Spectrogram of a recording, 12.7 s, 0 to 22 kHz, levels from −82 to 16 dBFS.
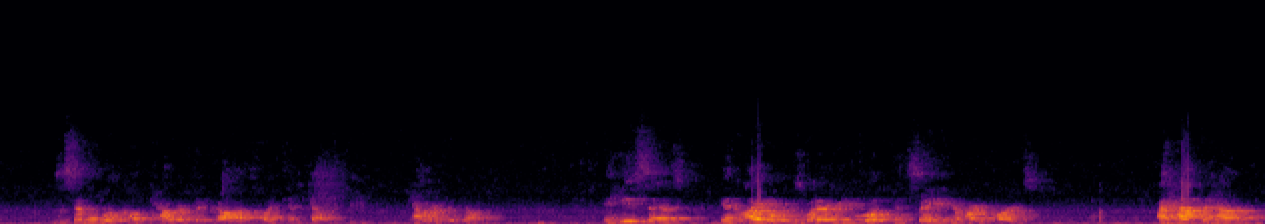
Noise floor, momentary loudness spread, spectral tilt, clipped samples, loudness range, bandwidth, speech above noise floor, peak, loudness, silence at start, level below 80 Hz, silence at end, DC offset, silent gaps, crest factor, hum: -45 dBFS; 19 LU; -7 dB/octave; under 0.1%; 10 LU; 8.4 kHz; 25 dB; 0 dBFS; -19 LUFS; 0.35 s; -42 dBFS; 0 s; under 0.1%; none; 20 dB; none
